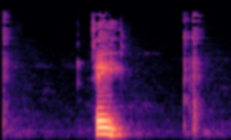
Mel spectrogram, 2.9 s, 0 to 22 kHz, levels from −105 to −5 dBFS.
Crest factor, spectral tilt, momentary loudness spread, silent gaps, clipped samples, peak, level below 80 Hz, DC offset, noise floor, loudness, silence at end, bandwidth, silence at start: 22 dB; -5.5 dB/octave; 26 LU; none; under 0.1%; -4 dBFS; -72 dBFS; under 0.1%; -76 dBFS; -19 LUFS; 0.45 s; 15 kHz; 1.2 s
